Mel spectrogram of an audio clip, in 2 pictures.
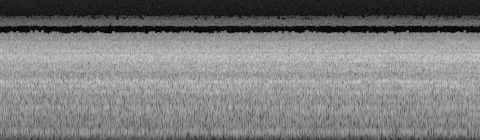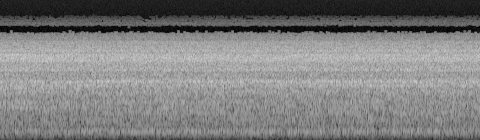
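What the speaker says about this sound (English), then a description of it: "you're going to have to move your dryer up as well" A high-velocity dog grooming dryer blows steadily while an Afghan Hound's coat is brushed, a loud, unbroken broadband roar that holds evenly for the whole stretch with no talking.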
